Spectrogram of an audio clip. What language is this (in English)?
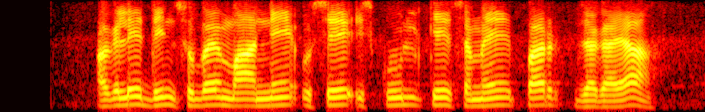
Hindi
